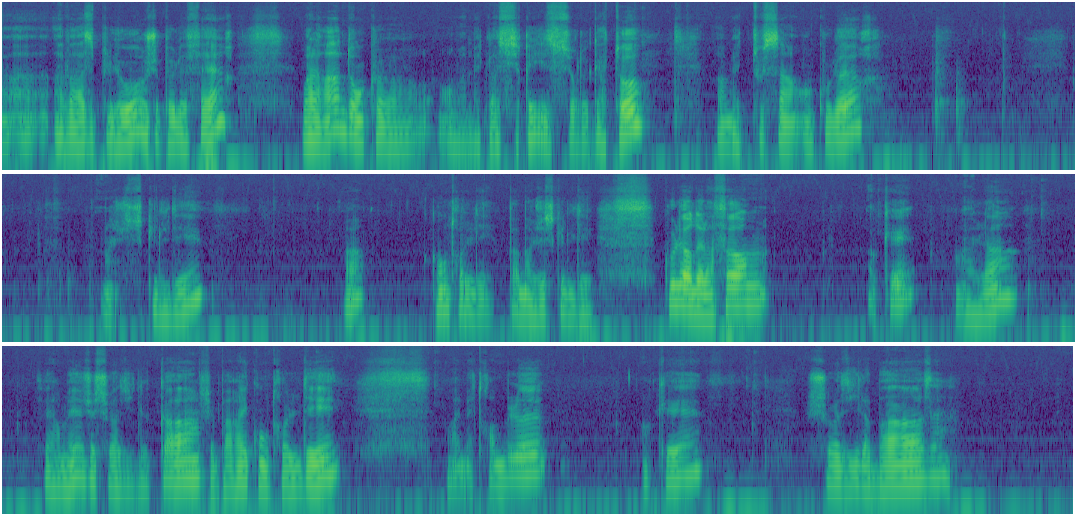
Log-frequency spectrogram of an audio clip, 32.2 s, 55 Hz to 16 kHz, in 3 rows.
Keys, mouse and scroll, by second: 1.3-3.4 drag, 4.3 click, 6.8 shift+d, 8.4 click, 9.9 shift+d, 10.7 click, 11.9 shift+d, 12.5 shift+click, 13.4 shift+d, 14.6 ctrl+d, 17.5 click, 18.9 click, 20.0 click, 21.6 click, 22.8 click, 23.9 ctrl+d, 25.3 click, 26.6 click, 27.6 click, 28.1 click, 28.9 click, 30.9 click.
